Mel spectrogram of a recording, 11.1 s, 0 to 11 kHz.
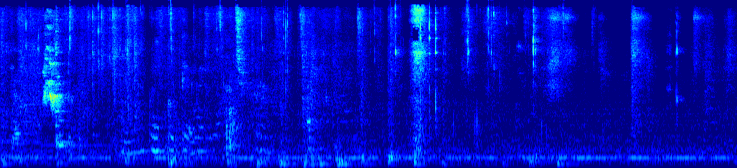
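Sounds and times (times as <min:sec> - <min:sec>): steady low hum: 0:00.0 - 0:11.0
chewing: 0:05.2 - 0:09.3.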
